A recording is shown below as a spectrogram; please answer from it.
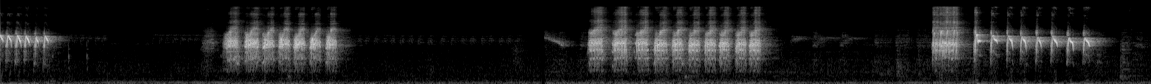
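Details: Grey-cheeked bulbul song used as a lure for training, with sharp piercing phrases: three bursts of fast rattling buzzy notes, each lasting about a second, separated by short pauses with thin whistles.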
